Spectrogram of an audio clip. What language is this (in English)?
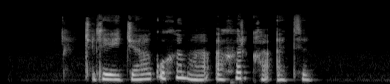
Adyghe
